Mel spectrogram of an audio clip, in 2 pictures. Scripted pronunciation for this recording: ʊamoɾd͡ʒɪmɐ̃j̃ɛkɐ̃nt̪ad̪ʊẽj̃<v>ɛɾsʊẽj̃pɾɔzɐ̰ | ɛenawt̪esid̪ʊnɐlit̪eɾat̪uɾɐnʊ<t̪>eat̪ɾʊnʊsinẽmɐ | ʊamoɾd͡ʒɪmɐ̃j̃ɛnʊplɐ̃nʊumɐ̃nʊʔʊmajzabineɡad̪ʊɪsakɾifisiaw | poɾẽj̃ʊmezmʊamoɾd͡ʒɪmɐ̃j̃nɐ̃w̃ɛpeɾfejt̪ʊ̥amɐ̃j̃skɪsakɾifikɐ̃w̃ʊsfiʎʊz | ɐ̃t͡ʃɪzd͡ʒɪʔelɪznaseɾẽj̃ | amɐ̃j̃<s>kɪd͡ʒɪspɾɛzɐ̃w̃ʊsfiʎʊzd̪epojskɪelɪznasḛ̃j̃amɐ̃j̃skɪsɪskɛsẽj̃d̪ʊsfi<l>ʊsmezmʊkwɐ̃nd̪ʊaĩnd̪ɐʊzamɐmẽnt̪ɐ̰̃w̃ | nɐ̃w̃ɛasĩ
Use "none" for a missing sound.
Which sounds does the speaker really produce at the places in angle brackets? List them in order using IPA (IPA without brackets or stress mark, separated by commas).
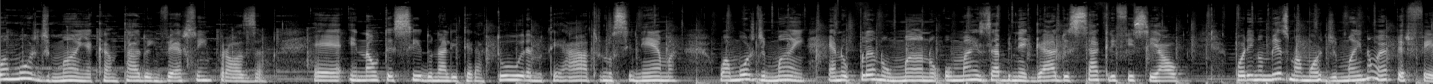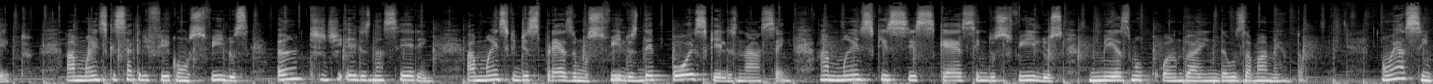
v, t̪, s, ʎ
